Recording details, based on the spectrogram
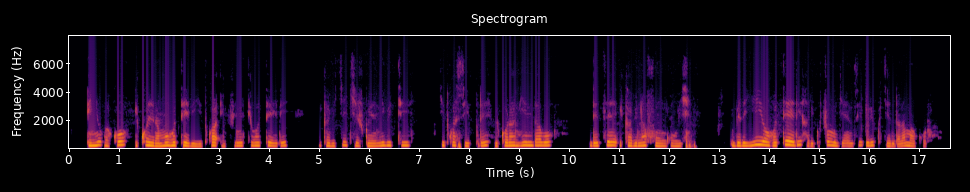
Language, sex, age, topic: Kinyarwanda, female, 25-35, government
